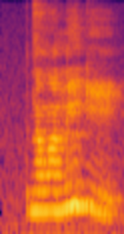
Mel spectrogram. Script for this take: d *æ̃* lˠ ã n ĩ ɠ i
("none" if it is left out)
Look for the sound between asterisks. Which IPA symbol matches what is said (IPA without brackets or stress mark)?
ɛ̃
